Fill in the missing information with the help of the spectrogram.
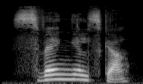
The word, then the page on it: svengelska: [sv'eng:elska]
